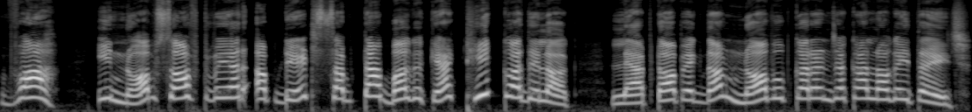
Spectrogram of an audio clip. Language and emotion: Maithili, surprised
